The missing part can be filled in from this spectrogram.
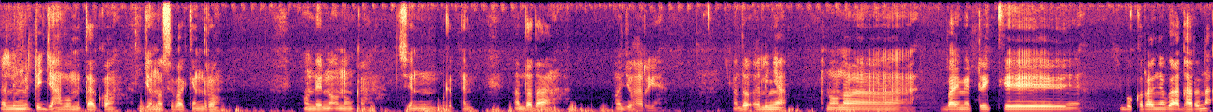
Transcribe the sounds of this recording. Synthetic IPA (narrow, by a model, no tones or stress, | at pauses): əliɲmit̪̚ʈic̚ˀd͡ʒaɦãbɔmɛt̪akɔad͡ʒɔnɔsɛbakɛnd̪ɾɔ | ɔɳɖɛnɔʔnɔŋkasɛnkɛt̪ɛmad̪ad̪a | ɔd͡ʒɔɦaɾɡɛa | ad̪ɔʔəliɲaʔnɔʔna | bajmɛʈɾik | bɔkɔɾaɲɔɡaad̪ʱaɾɛnaʔ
